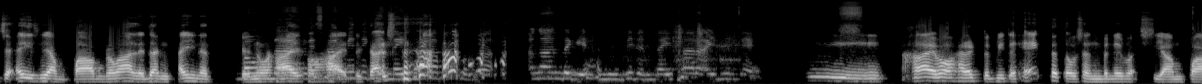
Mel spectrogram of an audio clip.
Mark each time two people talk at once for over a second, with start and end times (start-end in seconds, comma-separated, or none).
2.4-4.2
